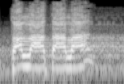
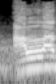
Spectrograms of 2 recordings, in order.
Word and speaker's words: আল্লাহ: বিশ্বাস আল্লাহর নাম আল্লাহ বলেন তো আল্লাহ নয় কিন্তু আল্লাহ হচ্ছে অশুদ্ধ শুদ্ধ হচ্ছে আল্লাহ বলার সময় মুখটা গোল হয়ে যাবে বলেনতো সবাই উচ্চারণ করেন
